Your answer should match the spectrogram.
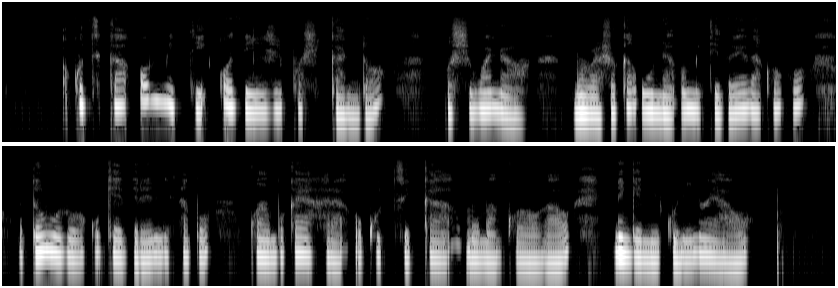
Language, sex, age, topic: Oshiwambo, female, 25-35, agriculture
